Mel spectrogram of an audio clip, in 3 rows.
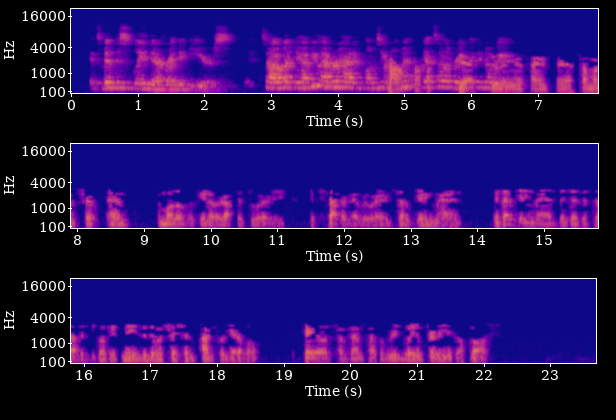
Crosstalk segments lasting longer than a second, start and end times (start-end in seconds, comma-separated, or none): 4.7-6.6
